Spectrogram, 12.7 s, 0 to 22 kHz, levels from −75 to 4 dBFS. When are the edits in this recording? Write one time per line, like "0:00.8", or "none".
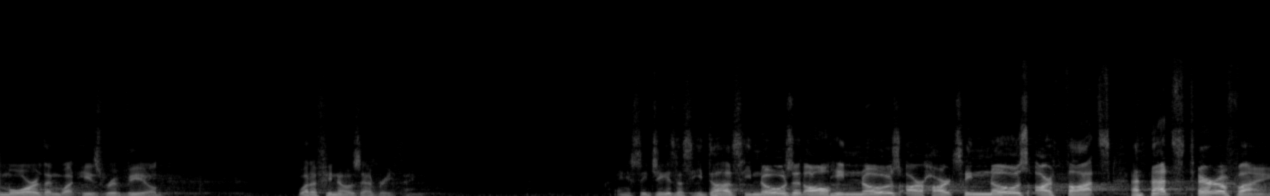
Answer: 0:08.3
